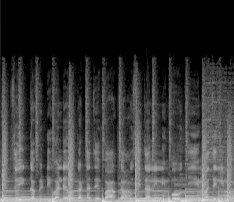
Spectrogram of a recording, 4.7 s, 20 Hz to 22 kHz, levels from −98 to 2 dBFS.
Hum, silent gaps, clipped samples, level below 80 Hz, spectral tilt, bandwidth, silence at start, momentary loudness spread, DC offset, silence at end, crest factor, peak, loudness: none; none; under 0.1%; -22 dBFS; -6.5 dB/octave; 14 kHz; 0 s; 6 LU; under 0.1%; 0 s; 14 dB; -2 dBFS; -18 LUFS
